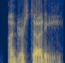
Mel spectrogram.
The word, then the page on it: understudy: American English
